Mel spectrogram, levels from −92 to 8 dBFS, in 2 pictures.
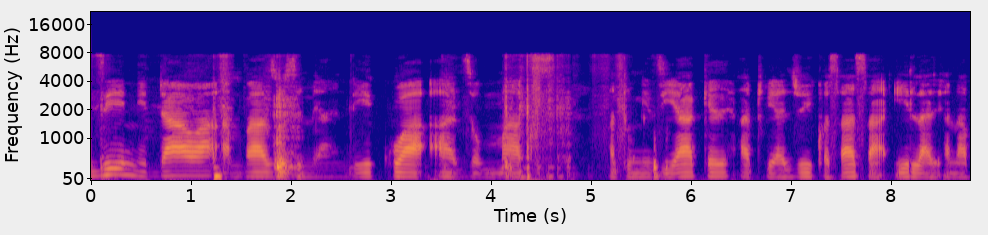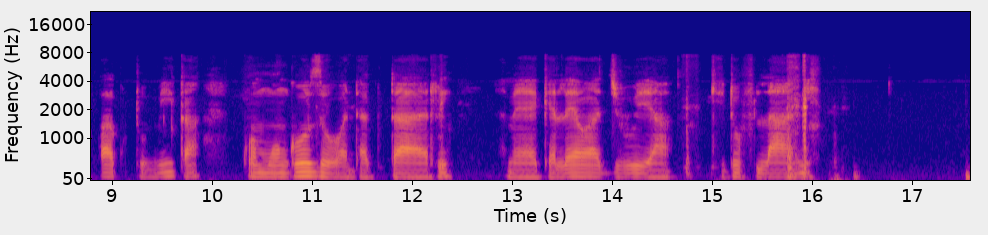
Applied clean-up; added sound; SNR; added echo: none; none; none; none.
